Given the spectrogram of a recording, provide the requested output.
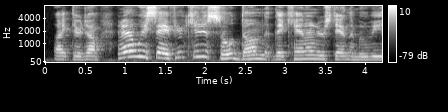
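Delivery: ordinary talk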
